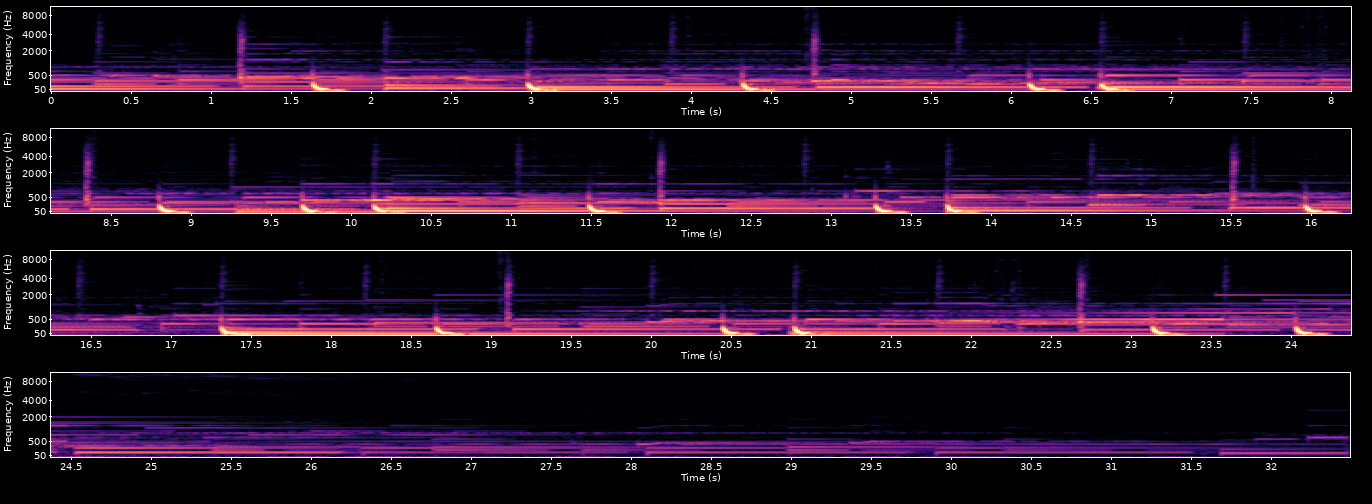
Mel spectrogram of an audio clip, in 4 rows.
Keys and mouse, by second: 1.6-2.0 middle drag, 2.3 shift+d, 4.8-5.2 middle drag, 6.0 shift+middle click, 6.3-9.7 middle drag, 10.5 click, 11.1 shift+click, 13.1 ctrl+z, 13.6 shift+click, 15.1 g, 18.1 middle click, 20.0 click, 21.0-21.4 middle drag, 22.1-23.4 middle drag, 25.7 =, 26.7 middle click, 28.3 click, 29.4-31.1 drag, 31.3-31.6 middle drag, 31.7 middle click.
